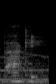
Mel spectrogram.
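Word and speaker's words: Topaque: It's pronounced Topake.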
